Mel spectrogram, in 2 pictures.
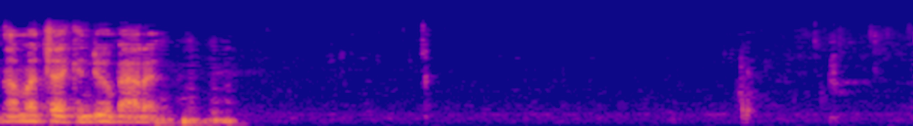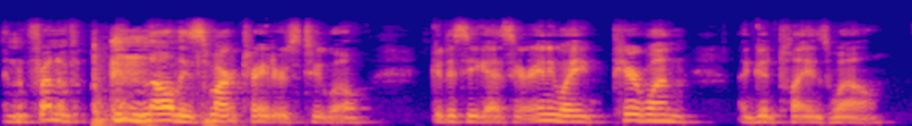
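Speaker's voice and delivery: voice dropping and cutting out. Trading show host with a voice worn from broadcasting, voice dropping out. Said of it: "Little voice is dropping out".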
